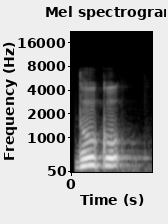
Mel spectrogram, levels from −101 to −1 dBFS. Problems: none marked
